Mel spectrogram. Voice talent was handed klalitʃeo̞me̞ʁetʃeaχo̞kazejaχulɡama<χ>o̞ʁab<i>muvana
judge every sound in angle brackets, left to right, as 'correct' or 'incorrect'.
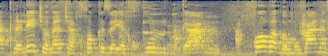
correct, incorrect

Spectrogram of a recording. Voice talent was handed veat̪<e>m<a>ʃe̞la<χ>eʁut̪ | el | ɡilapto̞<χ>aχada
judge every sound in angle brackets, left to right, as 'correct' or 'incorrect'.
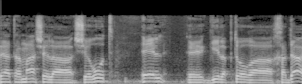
incorrect, correct, incorrect, incorrect

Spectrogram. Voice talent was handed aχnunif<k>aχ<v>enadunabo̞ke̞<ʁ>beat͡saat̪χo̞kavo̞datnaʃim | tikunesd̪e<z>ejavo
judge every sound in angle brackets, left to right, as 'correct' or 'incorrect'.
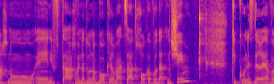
incorrect, correct, correct, incorrect

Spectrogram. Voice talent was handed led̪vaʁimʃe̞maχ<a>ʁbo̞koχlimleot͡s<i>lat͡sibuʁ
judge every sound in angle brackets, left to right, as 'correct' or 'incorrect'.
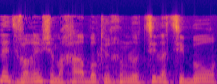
correct, correct

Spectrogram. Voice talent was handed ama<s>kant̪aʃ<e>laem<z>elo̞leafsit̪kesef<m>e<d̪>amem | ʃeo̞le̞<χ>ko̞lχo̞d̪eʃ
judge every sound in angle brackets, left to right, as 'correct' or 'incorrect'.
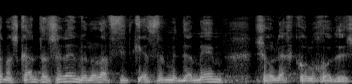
incorrect, correct, incorrect, correct, correct, correct

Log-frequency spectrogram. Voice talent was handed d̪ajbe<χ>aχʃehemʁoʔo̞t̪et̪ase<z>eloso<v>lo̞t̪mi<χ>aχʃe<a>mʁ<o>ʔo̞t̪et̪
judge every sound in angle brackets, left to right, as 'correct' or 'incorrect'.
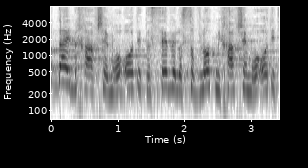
correct, incorrect, correct, correct, incorrect, correct

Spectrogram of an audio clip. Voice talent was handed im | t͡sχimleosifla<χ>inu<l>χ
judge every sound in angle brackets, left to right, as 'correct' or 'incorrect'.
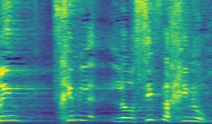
correct, incorrect

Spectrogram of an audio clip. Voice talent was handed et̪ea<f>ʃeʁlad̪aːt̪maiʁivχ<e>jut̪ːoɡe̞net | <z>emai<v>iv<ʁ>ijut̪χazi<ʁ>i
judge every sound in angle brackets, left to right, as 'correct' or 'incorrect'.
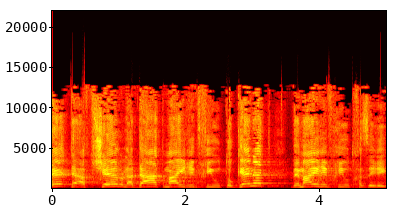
correct, incorrect, incorrect, incorrect, incorrect, correct

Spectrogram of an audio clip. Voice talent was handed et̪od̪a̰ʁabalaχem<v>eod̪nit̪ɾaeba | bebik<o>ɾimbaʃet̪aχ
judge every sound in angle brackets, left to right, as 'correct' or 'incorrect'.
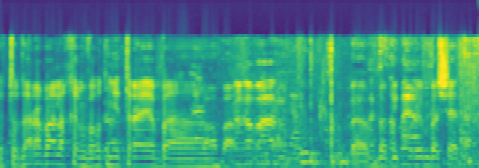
correct, incorrect

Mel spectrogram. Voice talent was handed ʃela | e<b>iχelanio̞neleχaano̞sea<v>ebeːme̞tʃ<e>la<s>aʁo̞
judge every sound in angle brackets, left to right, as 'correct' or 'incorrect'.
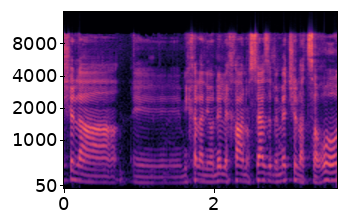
incorrect, incorrect, correct, incorrect

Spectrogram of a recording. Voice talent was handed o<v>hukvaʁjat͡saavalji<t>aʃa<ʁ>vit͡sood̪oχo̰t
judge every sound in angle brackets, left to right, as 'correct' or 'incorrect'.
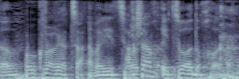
correct, incorrect, incorrect

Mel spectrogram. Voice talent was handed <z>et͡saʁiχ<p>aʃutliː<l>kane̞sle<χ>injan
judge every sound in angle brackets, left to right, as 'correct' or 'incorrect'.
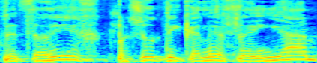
correct, correct, incorrect, incorrect

